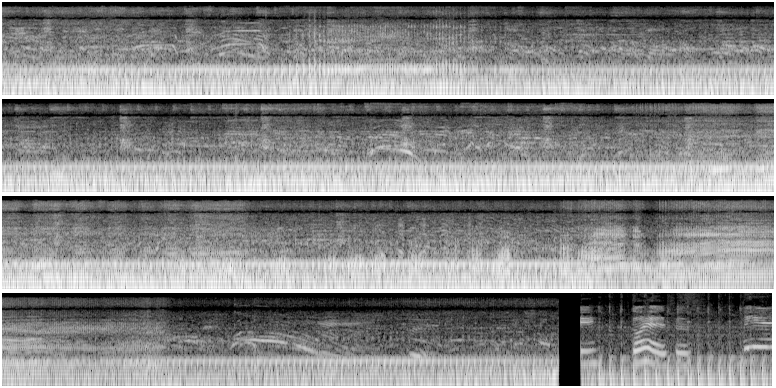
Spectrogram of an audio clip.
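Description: ATV engine running hard at high throttle while its wheels churn in deep mud, with a steady whine over the engine's rumble and people shouting over it. The engine eases off about three-quarters of the way in, and the sound cuts out briefly near the end.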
